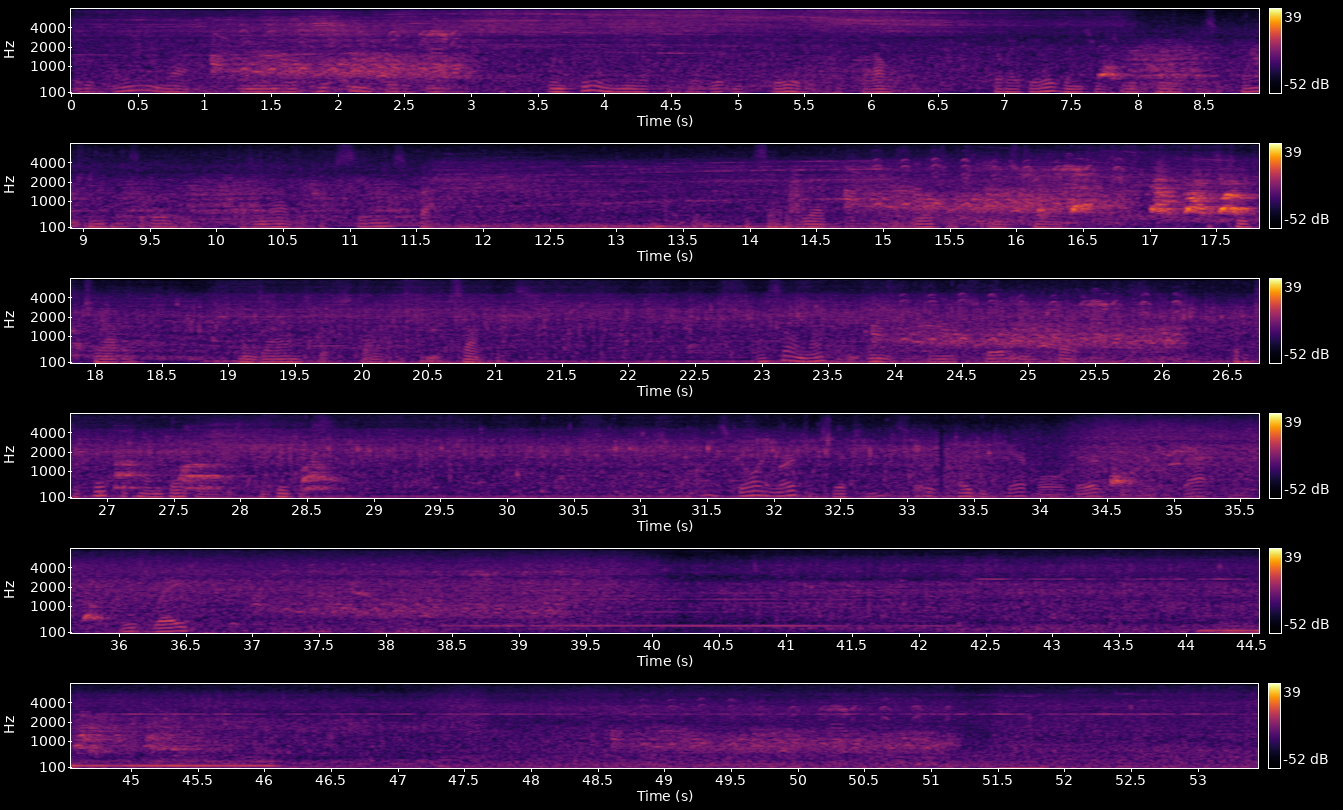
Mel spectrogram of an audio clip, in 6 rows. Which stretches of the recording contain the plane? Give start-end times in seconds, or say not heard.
0.0-53.4.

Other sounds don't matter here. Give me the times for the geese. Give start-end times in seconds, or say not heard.
1.0-3.1, 14.7-16.9, 23.8-26.2, 37.0-39.4, 48.5-51.2.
